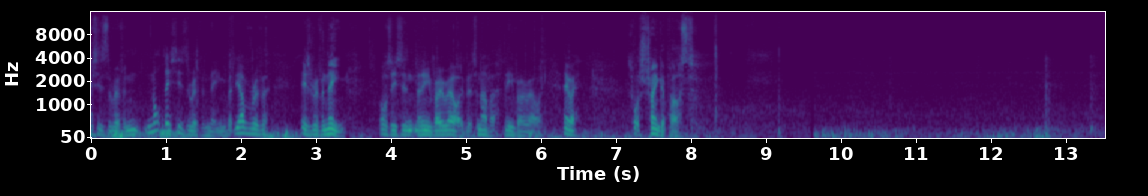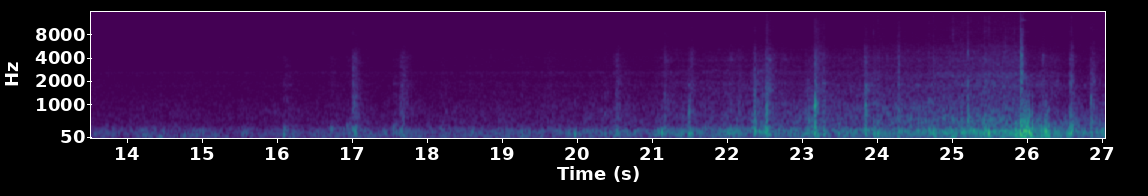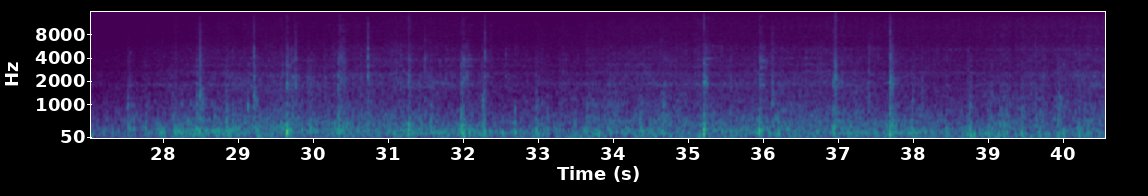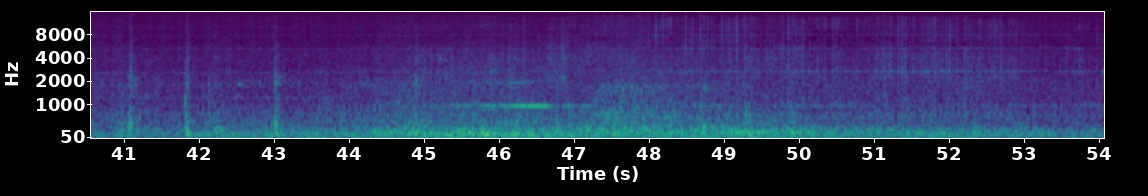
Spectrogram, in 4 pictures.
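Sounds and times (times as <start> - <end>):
diesel locomotive engine: 0.0 - 54.0
train wheels clicking over rail joints: 16.0 - 54.0
short squeal: 45.0 - 54.0.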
